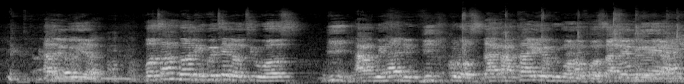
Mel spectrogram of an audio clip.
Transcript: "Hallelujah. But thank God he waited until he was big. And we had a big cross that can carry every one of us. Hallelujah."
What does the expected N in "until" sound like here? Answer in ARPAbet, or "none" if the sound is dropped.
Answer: none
